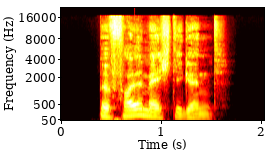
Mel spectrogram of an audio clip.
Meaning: present participle of bevollmächtigen
- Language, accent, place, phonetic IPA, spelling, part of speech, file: German, Germany, Berlin, [bəˈfɔlˌmɛçtɪɡn̩t], bevollmächtigend, verb, De-bevollmächtigend.ogg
